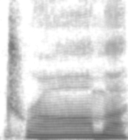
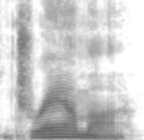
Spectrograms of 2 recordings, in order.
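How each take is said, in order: First: The stressed vowel sounds like the vowel in 'olive'. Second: The stressed vowel sounds like the vowel in 'cat'. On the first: The speaker calls it right. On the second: The speaker calls it wrong.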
